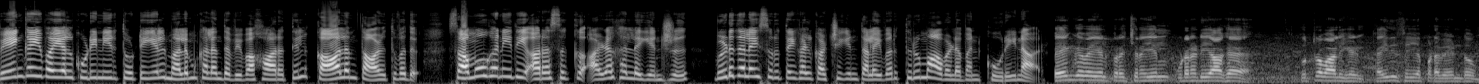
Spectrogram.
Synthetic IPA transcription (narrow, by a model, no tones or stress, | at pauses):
ʋeːŋɡɐɪʋɐjɐlkʊɽɪniːɾt̪ɔʈːɪjɪlmɐlɯmkɐlɐnd̪ɐʋɪʋɐɣaːɾɐt̪ːɪlkaːlɐmt̪aːɻt̪ɯʋɐðɯ | sɐmuːɣɐniːðiʔɐɾɐsɯkːɯʔɐɻɐɣɐlːɐjɛndrɯ | ʋɪɽɯðɐlɐɪsɪɾɯt̪ːɐɪɣɐɭkɐʈt͡ʃɪjɪnt̪ɐlɐɪʋɐɾt̪ɪɾɯmaːʋɐɭɐʋɐnkuːrɪna̰ːɾʋeːŋɡɐɪʋɐjɐlpɪɾɐt͡ʃːɐnɐjɪlʊɽɐnɐɽɪjaːɣɐ | t̪ʊʈrɐʋaːɭɪɣɐɭkɐɪðɯsɛjːɐpːɐɽɐʋeːɳɖɯm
